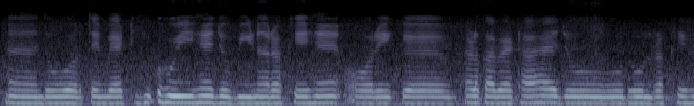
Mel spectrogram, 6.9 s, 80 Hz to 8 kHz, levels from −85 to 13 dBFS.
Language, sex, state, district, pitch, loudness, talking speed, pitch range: Hindi, female, Chhattisgarh, Kabirdham, 175 Hz, -29 LUFS, 155 wpm, 170-180 Hz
